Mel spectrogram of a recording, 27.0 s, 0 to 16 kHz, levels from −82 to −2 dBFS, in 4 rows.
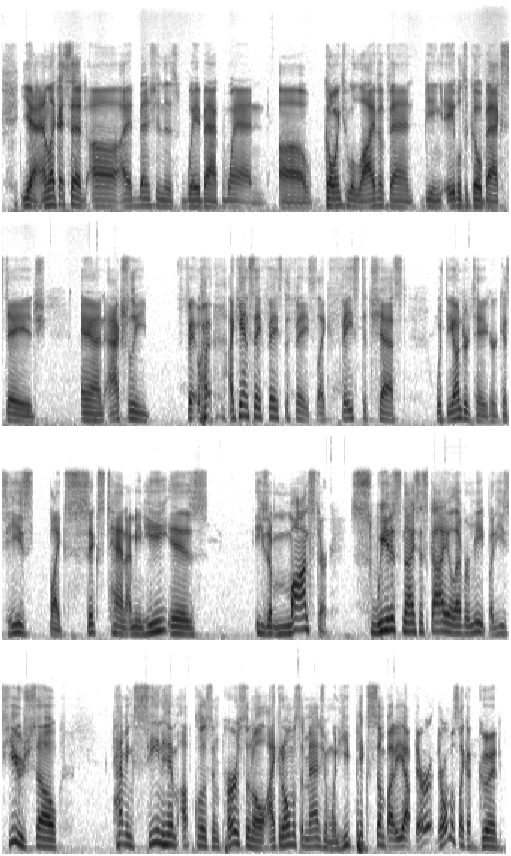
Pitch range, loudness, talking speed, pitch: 105-145 Hz, -17 LUFS, 180 wpm, 120 Hz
